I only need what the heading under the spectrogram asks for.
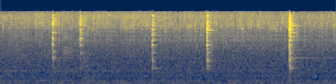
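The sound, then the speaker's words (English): Sliced garlic fries in olive oil in a hot pan, a steady hiss of sizzling. Five sharp pops or utensil taps stand out at irregular intervals. “I'm going to start off with the sliced garlic into the pan.”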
